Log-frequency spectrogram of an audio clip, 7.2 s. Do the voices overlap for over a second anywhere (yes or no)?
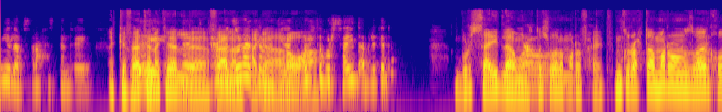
yes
